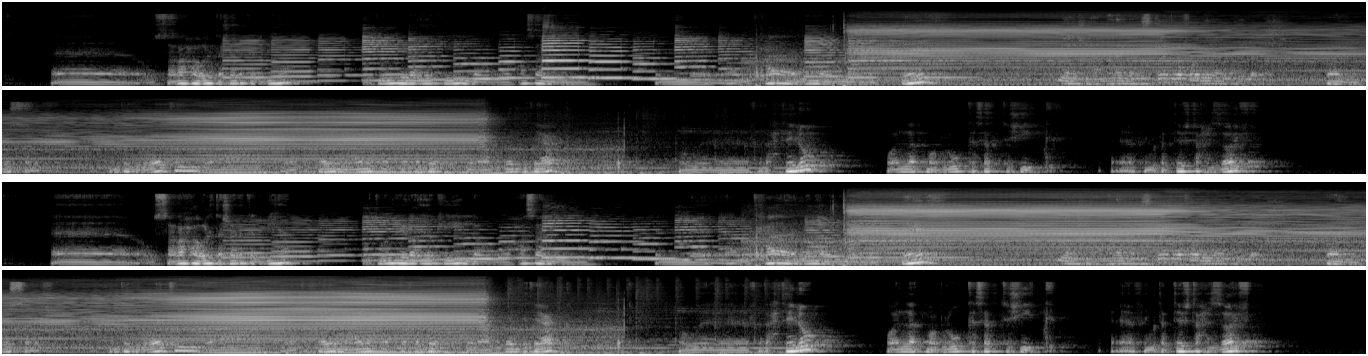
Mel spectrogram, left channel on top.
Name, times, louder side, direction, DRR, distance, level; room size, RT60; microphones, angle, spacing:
voice 1, 0.5-2.9 3.6-5.9 6.5-9.4 13.2-14.2 14.7-19.3 20.4-21.9 22.5-24.2 24.7-26.1, right 1 dB, 45° right, 8 dB, 1.9 m, -23 dB
Wind instrument woodwind instrument, 2.2-9.9, left 3 dB, 35° left, 6.0 m, -27 dB
Domestic sounds home sounds, 7.4-19.9, right 5 dB, 25° right, 1.1 m, -22 dB
voice 2, 10.5-12.9 25.9-26.1, equal, ahead, 4 dB, 3.7 m, -27 dB
sound 1, 16.2-21.6, right 1 dB, 85° right, 7.5 m, -35 dB
26.5 x 19.5 x 8.1 m, 0.72 s
head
